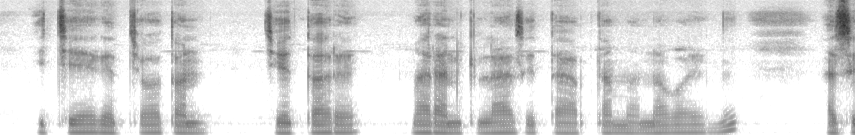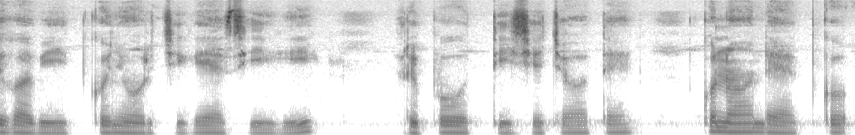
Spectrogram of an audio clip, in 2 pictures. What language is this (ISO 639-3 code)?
kln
